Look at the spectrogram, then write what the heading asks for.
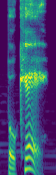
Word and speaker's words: Bucket: life the character of Hyacinth Bucket pronounced bouquet as she often insisted Hyacinth was the ultimate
